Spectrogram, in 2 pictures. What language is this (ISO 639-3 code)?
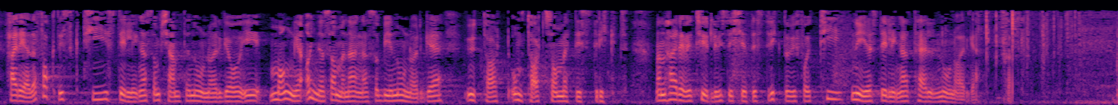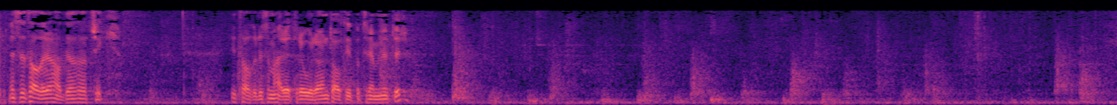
nor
